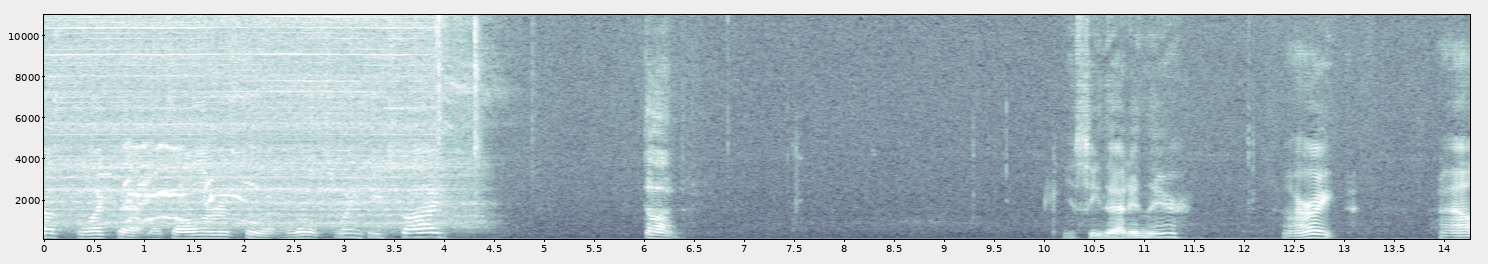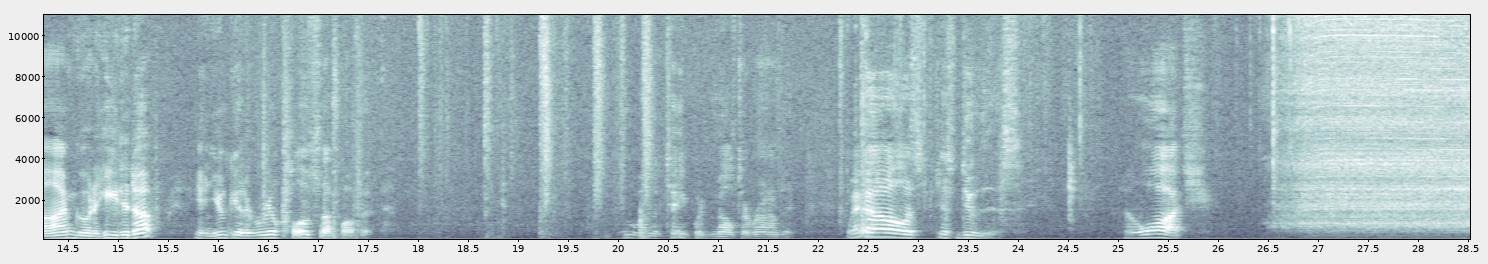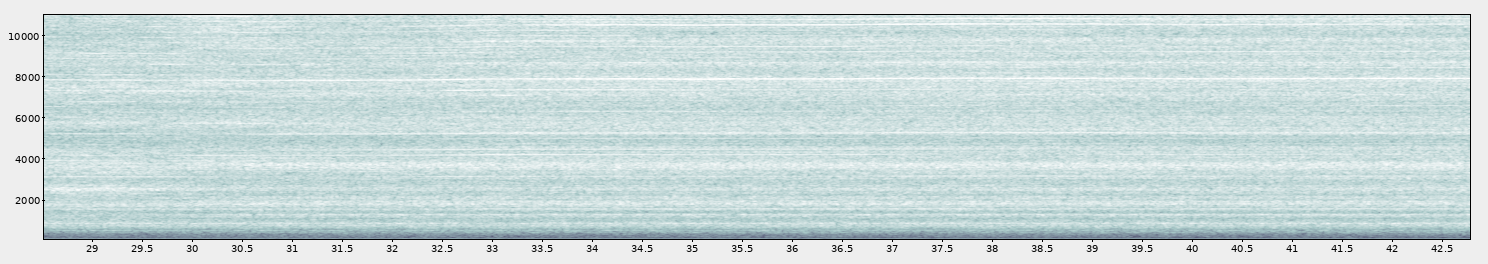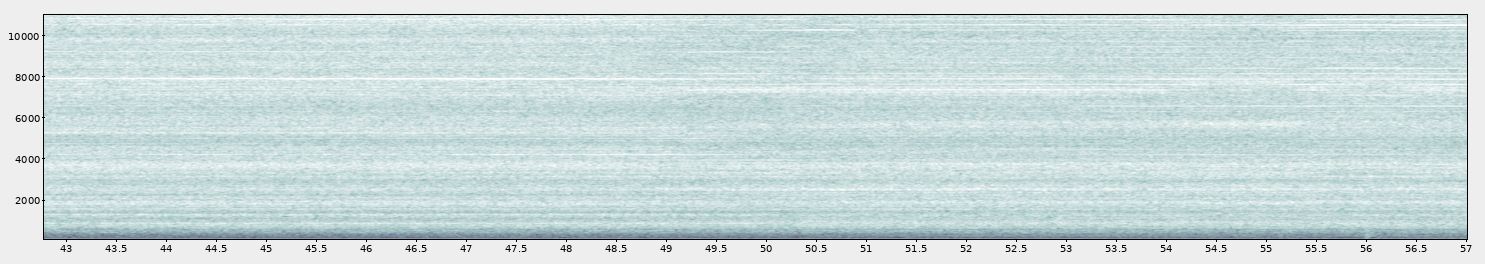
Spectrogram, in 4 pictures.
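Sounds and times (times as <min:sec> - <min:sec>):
heat gun blowing with hum: 0:00.0 - 0:04.7, 0:26.4 - 0:57.0.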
